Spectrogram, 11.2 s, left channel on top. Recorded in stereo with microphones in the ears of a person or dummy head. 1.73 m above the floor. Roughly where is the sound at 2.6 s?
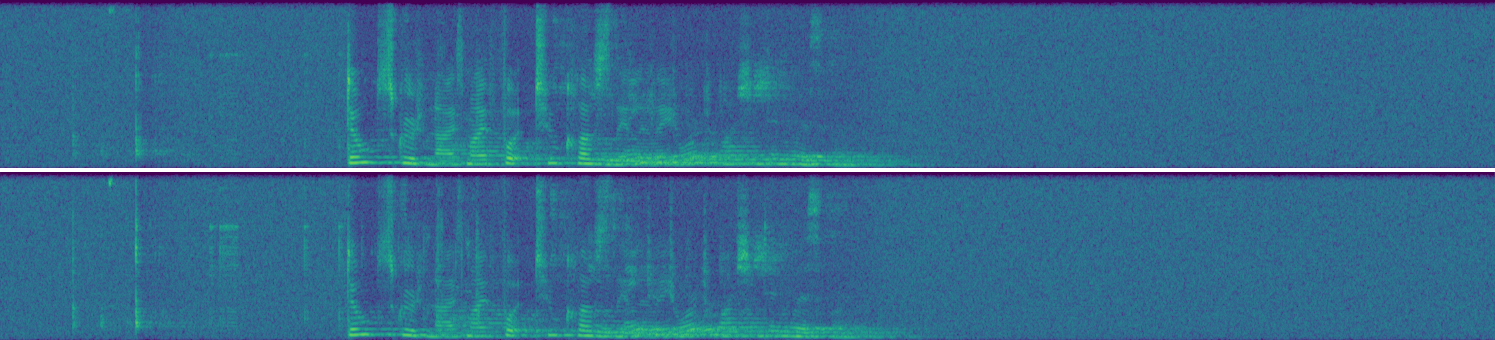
Centre.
